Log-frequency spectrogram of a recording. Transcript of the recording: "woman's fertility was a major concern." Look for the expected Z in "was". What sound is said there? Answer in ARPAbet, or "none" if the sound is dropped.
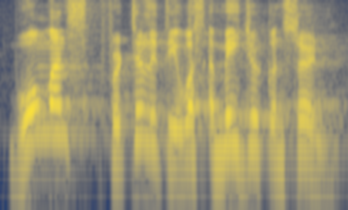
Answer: S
